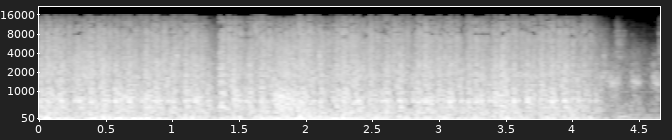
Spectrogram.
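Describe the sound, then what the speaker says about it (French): Dense automatic gunfire from the Borderlands video game, a loud continuous rattling burst of shots with no pauses that fades slightly at the end. "je lag tellement, je tire, ça touche même pas les ennemis"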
